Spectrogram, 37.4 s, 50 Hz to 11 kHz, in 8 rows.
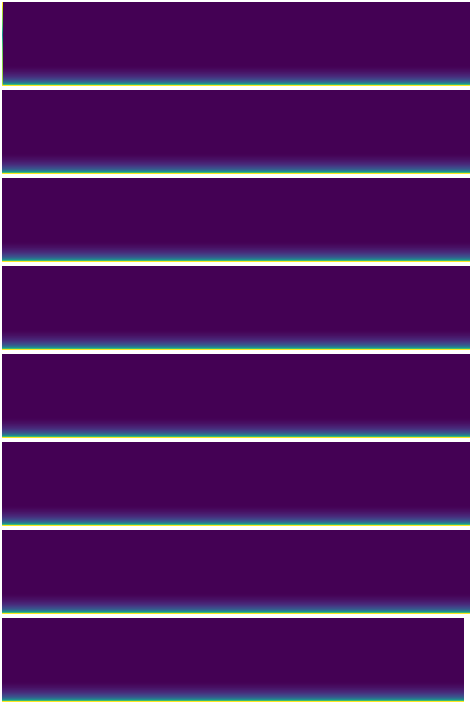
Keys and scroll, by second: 0.0-0.7 typing, 3.7-5.9 typing, 8.1-16.5 typing, 21.5-23.6 typing, 23.9 Return, 25.2-26.8 typing, 28.0-31.2 typing, 33.6-35.6 typing.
